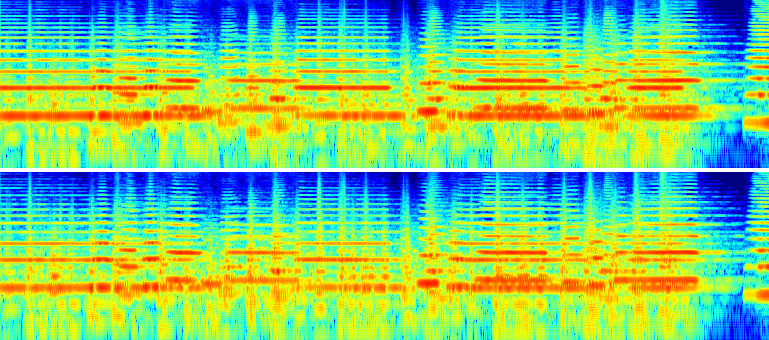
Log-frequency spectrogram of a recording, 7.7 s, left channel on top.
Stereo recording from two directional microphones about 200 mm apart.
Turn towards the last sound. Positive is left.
turn(degrees=0)  # may be behind; listen again after turning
